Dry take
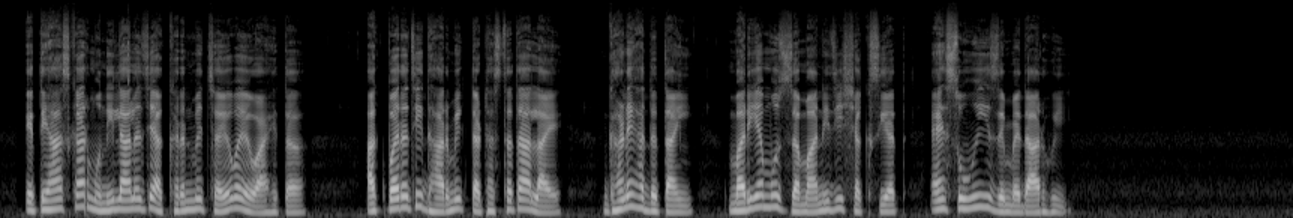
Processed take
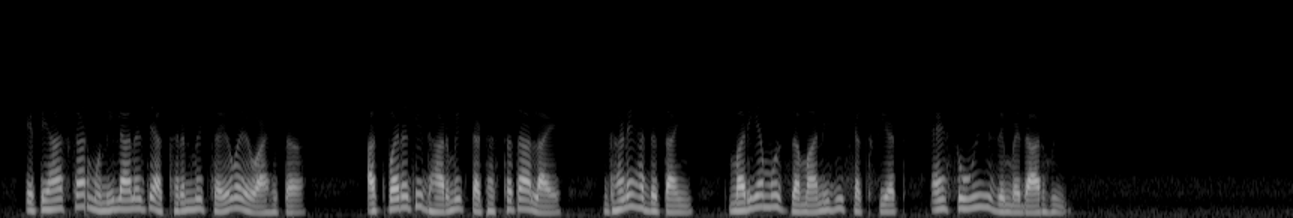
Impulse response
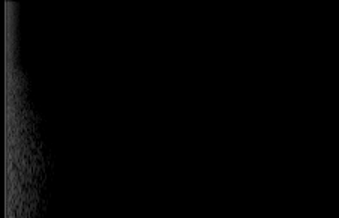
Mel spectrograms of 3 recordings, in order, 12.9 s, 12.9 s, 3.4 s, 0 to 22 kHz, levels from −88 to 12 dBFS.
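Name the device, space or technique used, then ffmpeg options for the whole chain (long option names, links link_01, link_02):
under water: -filter_complex "[0:a]lowpass=frequency=790:width=0.5412,lowpass=frequency=790:width=1.3066,equalizer=frequency=730:width_type=o:width=0.39:gain=8,asettb=1/sr,asplit=3[link_01][link_02][link_03];[link_01]atrim=end=2.924[link_04];[link_02]atrim=start=2.92:end=3.71,asetpts=PTS-STARTPTS,afade=type=in:duration=0.004:curve=qsin,afade=type=out:start_time=0.786:duration=0.004:curve=qsin,lowshelf=frequency=250:gain=-6.5[link_05];[link_03]atrim=start=3.706[link_06];[link_04][link_05]acrossfade=duration=0.004:curve1=hsin:curve2=qsin[link_07];[link_07][link_06]acrossfade=duration=0.004:curve1=qsin:curve2=hsin,volume=-7dB"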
